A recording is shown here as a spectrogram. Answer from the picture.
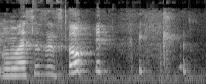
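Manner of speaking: breaking up into laughter; laughing. Real, not acted. Woman retelling her childhood cussing excuse, laughing. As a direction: laugh through the words until they fade out.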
